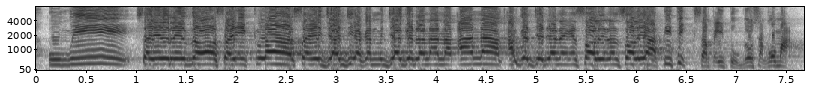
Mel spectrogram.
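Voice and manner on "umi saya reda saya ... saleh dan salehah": high, overdone solemn vow; mock husband's promise. Preacher mocking husbands who promise their wives, high and overdone. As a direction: ham up a pious husband's pledge. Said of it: "Nggak usah ngomong".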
